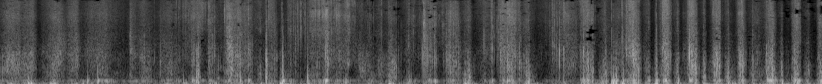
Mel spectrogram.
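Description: Fingertips and short nails grip, scratch and rub a black foam windscreen on a microphone in fast, rough strokes. The result is a dense run of muffled scraping bursts and low, boomy thumps, with most of the energy in the bass and little brightness.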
